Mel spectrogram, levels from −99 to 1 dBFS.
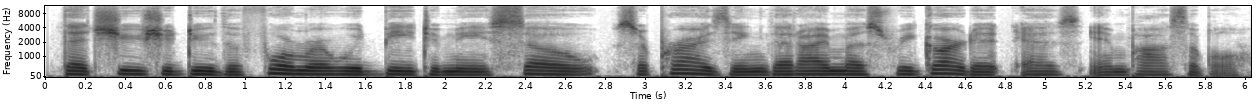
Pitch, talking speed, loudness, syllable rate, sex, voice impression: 145 Hz, 190 wpm, -16 LUFS, 4.6 syllables/s, female, feminine, gender-neutral, very adult-like, middle-aged, slightly thin, slightly relaxed, slightly weak, slightly bright, soft, very clear, very fluent, slightly cute, cool, very intellectual, refreshing, sincere, calm, friendly, reassuring, unique, very elegant, very sweet, lively, kind, slightly modest, light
